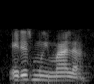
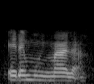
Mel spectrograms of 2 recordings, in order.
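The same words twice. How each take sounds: First: The s at the end of eres is pronounced. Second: The s at the end of eres is dropped. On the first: "Me miró a los ojos diciéndome" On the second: "pero sonaba: ... La gente en Nicaragua no pronuncia la S"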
